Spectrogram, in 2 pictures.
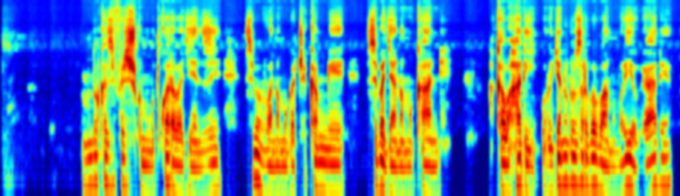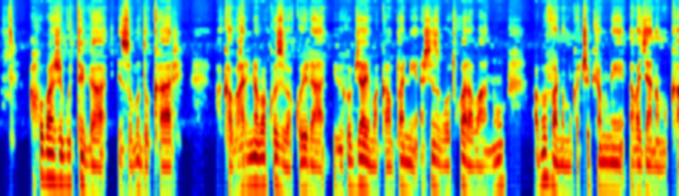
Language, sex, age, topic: Kinyarwanda, female, 25-35, government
